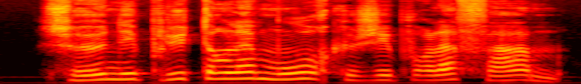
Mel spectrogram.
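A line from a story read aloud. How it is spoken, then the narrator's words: Hollow voice. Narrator (French): répondit Pierre d'une voix creuse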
